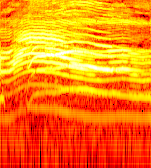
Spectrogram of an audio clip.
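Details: Two cats quarrelling as they meet, one of them named Xiaohui, described as a little afraid with its tail tucked; a single long, drawn-out yowl with a steady, harmonic-rich tone that lifts briefly near the start, then slowly sinks over three seconds.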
